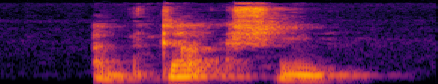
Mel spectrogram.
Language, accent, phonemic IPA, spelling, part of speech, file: English, Southern England, /əbˈdʌk.ʃn̩/, abduction, noun, LL-Q1860 (eng)-abduction.wav
- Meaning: 1. A leading away; a carrying away 2. The act of abducing or abducting; a drawing apart; the movement which separates a limb or other part from the axis, or middle line, of the body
